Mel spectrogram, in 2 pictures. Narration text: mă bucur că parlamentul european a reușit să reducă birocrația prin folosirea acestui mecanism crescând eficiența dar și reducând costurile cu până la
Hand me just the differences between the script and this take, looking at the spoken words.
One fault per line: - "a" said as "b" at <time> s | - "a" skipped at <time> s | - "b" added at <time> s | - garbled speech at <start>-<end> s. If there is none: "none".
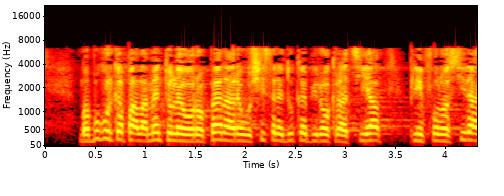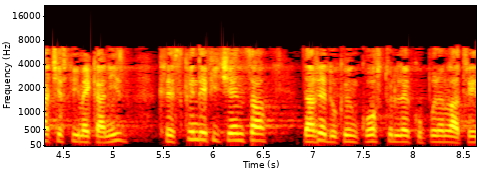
- "și" skipped at 7.0 s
